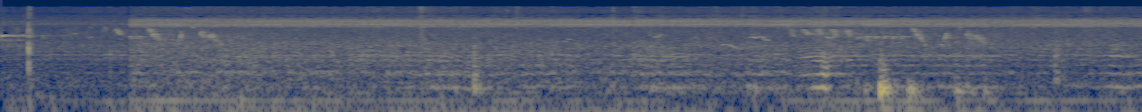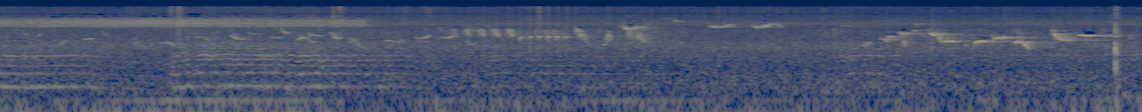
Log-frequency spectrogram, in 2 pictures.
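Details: Bees from the area working a garden in Cestayrols, Tarn, France, that supplies a restaurant: wavering low buzzing tones rising and falling in loudness, with a long thin high-pitched whine, scattered bird chirps and low rumble.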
